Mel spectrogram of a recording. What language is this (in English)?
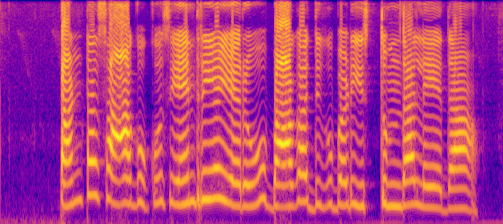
Telugu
